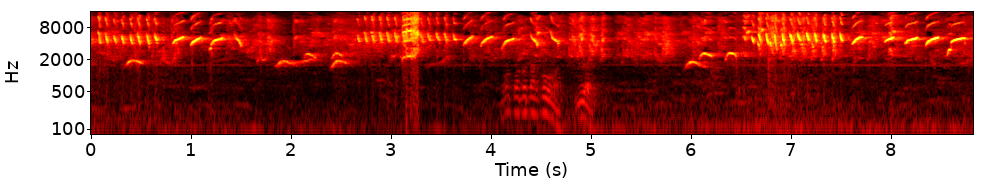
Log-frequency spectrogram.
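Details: Kept oriental magpie-robin of the Argal type from Aceh, Indonesia, singing a rich, varied song of high sweet whistles, rapid trilled bursts and short rising notes, with a brief low rattle near the middle.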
